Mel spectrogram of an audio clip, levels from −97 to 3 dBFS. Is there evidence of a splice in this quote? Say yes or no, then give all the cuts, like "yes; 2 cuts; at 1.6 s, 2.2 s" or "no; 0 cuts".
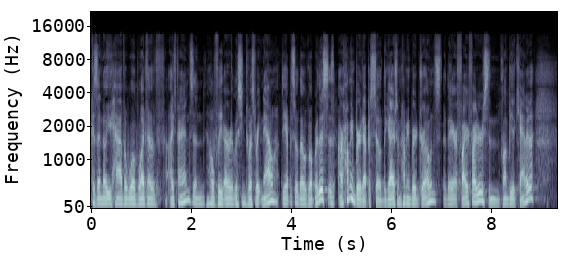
yes; 6 cuts; at 1.1 s, 1.7 s, 2.6 s, 4.5 s, 4.8 s, 8.2 s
